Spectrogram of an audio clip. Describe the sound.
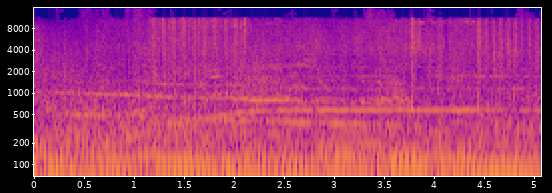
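Bombs explode in a loud, unbroken barrage, dense crackling bursts and rumbling booms layered continuously, with no pause or talk.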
